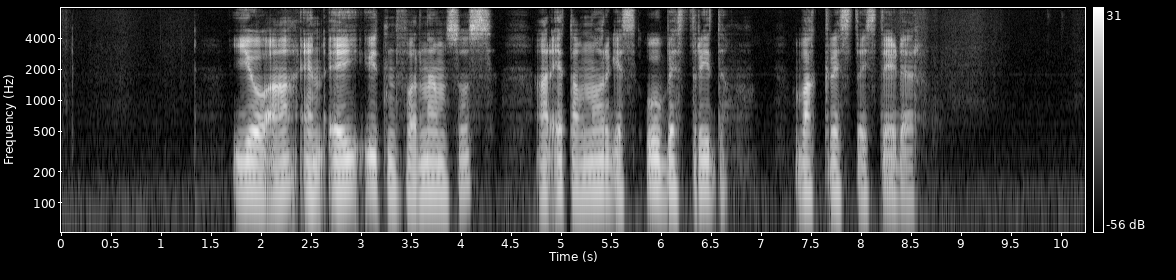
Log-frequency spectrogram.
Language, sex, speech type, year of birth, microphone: Norwegian, male, read, 1989, Shure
